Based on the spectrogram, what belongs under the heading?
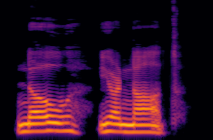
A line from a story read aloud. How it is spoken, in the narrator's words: Hunter said in a tired tone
